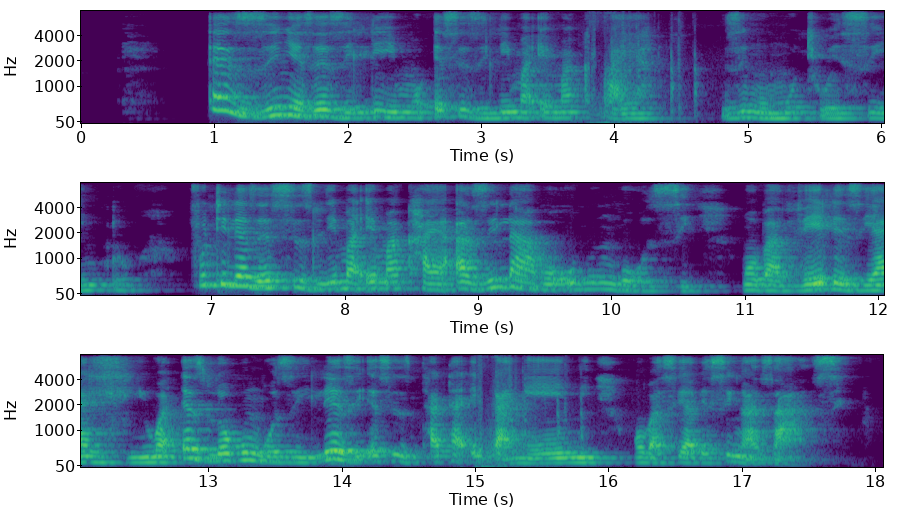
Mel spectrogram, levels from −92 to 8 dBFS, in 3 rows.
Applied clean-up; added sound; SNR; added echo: neural separator model SepFormer DNS4.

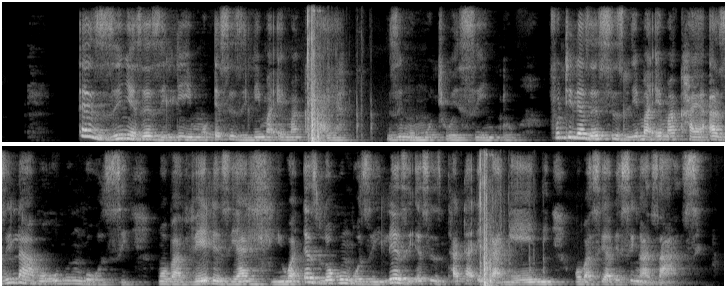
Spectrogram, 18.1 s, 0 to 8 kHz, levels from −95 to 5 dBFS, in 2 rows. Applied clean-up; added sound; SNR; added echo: none; Slam; 3 dB; reverberation time 0.4 s.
